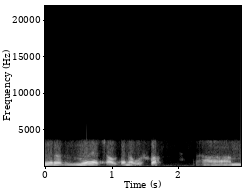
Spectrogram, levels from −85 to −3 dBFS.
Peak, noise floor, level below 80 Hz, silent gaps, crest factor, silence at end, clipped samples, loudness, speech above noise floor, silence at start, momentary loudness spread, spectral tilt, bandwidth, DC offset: -10 dBFS; -58 dBFS; -66 dBFS; none; 16 dB; 0 s; under 0.1%; -26 LUFS; 32 dB; 0 s; 9 LU; -11 dB/octave; 3.8 kHz; under 0.1%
